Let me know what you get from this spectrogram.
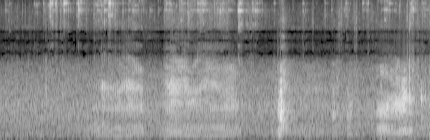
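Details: Basenji dogs at play: a newly rescued batch of pups from a hoarder romping with adult and former pups. Scattered short yips, whines and grumbles come in quick bursts, with a sharp yelp near the middle and a steady hiss in the background.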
